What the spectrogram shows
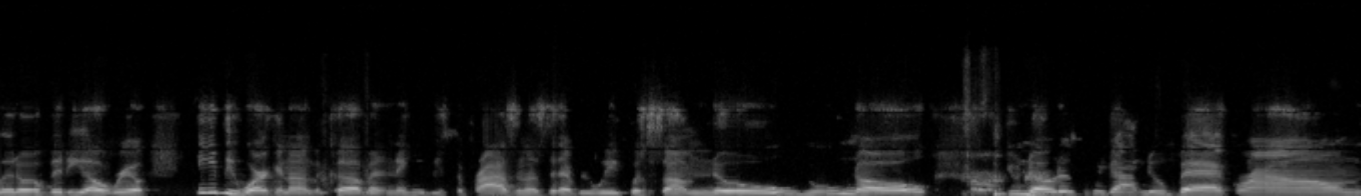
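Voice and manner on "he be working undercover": normal talking voice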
